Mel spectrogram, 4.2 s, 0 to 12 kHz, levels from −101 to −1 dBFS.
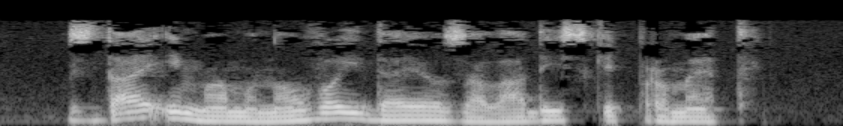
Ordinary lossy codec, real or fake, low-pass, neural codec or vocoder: MP3, 32 kbps; real; 7.2 kHz; none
